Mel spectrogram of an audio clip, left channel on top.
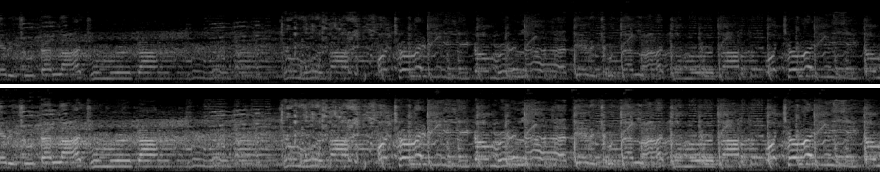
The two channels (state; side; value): quieter; left; 13.0 dB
